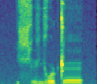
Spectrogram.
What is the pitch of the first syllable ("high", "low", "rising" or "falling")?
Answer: falling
